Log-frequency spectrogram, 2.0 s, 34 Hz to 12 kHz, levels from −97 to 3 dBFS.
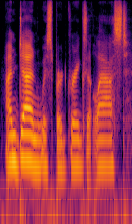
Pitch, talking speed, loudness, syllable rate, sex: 160 Hz, 180 wpm, -20 LUFS, 4.4 syllables/s, female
